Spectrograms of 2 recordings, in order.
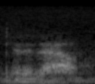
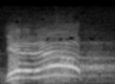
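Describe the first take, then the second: First: It is said more softly. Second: It is said loudly.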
